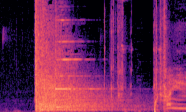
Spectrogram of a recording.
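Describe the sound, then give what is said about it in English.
A loud gunshot cracks and booms with a long, rolling decay, followed about two seconds later by a sharp metallic ping as the round strikes a distant steel gong that keeps ringing. “When you're hitting something and you hear the pa-pine. The one far away is a big gong that he hits.”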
